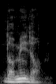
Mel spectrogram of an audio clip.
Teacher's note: 中高はドミド、真ん中上げます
